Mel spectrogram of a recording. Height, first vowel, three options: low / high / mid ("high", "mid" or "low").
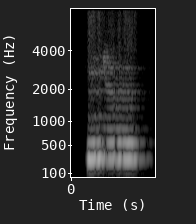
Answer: high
